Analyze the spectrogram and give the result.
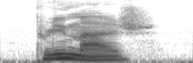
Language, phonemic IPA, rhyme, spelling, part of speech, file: French, /ply.maʒ/, -aʒ, plumage, noun, Fr-plumage.ogg
- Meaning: plumage (a bird's feathers, collectively speaking)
